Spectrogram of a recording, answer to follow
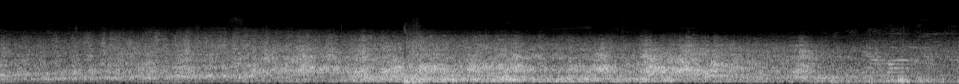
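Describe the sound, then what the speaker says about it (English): An A-37 Dragonfly jet roars through a steep 45-degree bombing attack run at an airshow, a loud, continuous broadband engine rush that swells and holds throughout, with a commentator talking over it. "Watch the steep 45-degree angle bombing attack run that Mark does"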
